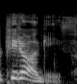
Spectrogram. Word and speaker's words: pierogi: Or pierogies. – Oh, there it is. – Pierogies. Like pea doggies. Pierogies. – Now, if you called it pea doggies and you're like, sorry, that's what I call pierogies, that would make much more sense to me.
